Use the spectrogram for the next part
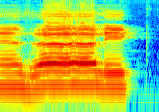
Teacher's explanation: ذال کے اوپر کھڑی زبر ہے، ایک الف کے برابر کھینچ کر پڑھیں گے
